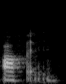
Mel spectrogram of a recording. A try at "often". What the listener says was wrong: And I noticed you didn't pronounce the T. So you say often. It's completely fine to not pronounce the T or to pronounce it.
